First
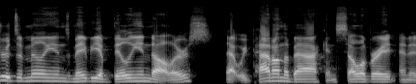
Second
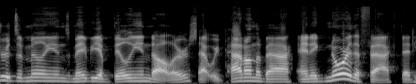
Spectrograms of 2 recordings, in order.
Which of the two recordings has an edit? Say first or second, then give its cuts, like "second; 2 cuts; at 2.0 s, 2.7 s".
second; 2 cuts; at 1.9 s, 2.9 s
